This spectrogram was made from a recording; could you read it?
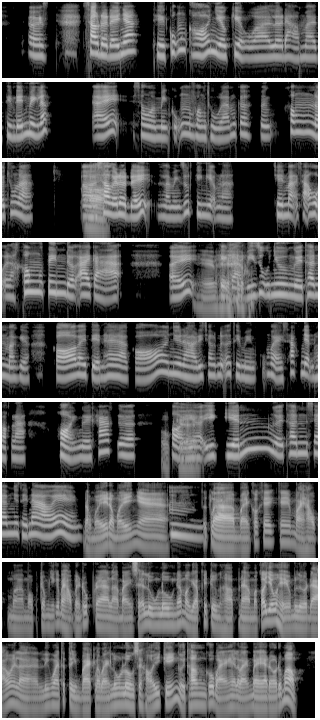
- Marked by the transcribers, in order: tapping; laughing while speaking: "hiểu"
- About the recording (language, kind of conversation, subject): Vietnamese, podcast, Bạn có thể kể về lần bạn bị lừa trên mạng và bài học rút ra từ đó không?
